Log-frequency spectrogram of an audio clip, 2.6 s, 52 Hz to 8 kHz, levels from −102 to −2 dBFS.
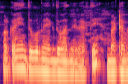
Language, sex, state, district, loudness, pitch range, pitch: Hindi, male, Delhi, New Delhi, -17 LUFS, 105-125 Hz, 110 Hz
